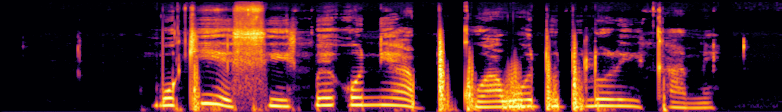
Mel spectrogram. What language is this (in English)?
Yoruba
